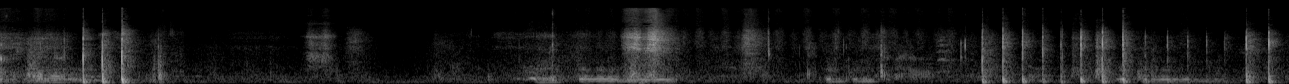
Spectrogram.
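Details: Bulldog indoors in a small room, wanting belly rubs, gives wheezy snorts and huffing breaths in uneven bursts, quickening into a rapid run of short snuffles near the end, with a person's voice heard now and then.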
